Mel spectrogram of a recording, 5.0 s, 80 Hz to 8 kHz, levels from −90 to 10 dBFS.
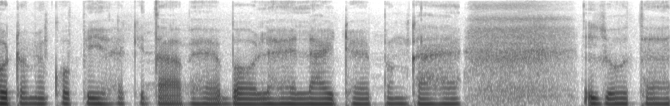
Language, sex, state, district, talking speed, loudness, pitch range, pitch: Hindi, male, Chandigarh, Chandigarh, 180 wpm, -20 LUFS, 145-150 Hz, 145 Hz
